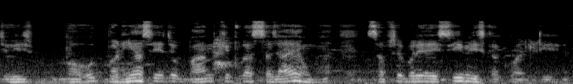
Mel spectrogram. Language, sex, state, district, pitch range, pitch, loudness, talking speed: Hindi, male, Bihar, Lakhisarai, 115-140 Hz, 120 Hz, -22 LUFS, 210 wpm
